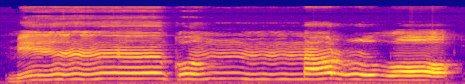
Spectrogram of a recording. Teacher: ضاد کے اوپر کھڑا زبر ہے، ایک الف کے مقدار کھینچ کر پڑھتے ہیں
